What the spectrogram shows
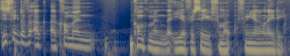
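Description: A man's voice: on the low side, sing-song, a little fast. A man who steers a casual group chat as its host.

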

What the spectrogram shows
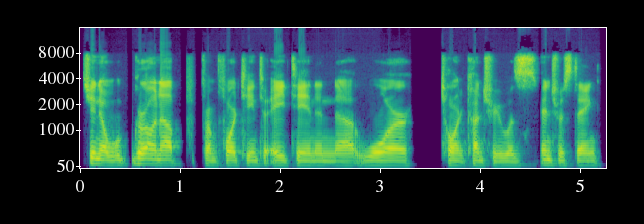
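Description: With no room sound, the recording captures a man in his forties from Croatia, an entrepreneur and speaker, telling personal stories in a conversational podcast interview. His voice is on the low side, level and a bit bright, at normal speed.

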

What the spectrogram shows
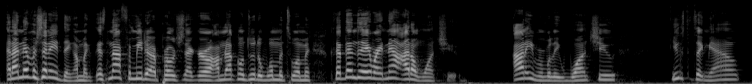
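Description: A young woman in her twenties on a casual podcast, spinning a long story and slipping into everyone's voices as she goes. Her voice is smooth and clear, recorded close and dry with no room sound. She's blunt and profane, and throws herself into it. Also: on the high side, very fast, no room sound. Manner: animated storyteller acting out dialogue, blunt and profane. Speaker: podcast co-host telling a story. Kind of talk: casual chat.

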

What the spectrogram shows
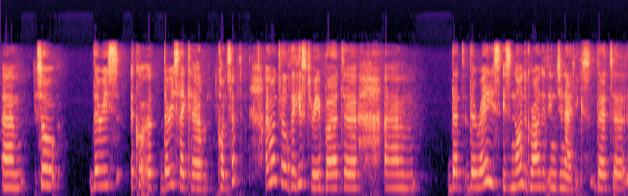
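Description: Slow, high-voiced woman podcast host. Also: rough recording. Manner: hesitant, many fillers. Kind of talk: casual podcast interview.

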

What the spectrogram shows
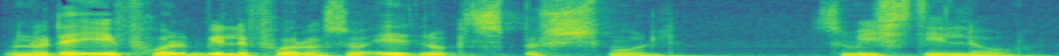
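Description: High gravelly-voiced male preacher. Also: expressive. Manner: earnest, repeats words when restarting, shifts between soft and raised voice. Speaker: preacher speaking for a mission to persecuted Christians. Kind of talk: sermon with personal stories.

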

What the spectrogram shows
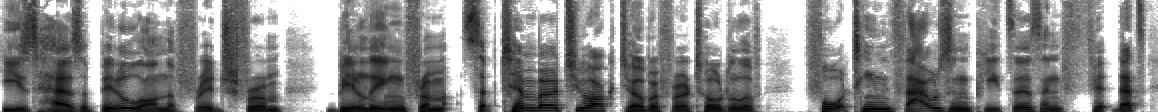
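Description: A man with a deep voice co-hosts a recap podcast. He talks casually and riffs with an incredulous, salty edge. The sound is dry, with hardly any room in it. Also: big pitch swings, a little slow, dry recording. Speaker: podcast host.

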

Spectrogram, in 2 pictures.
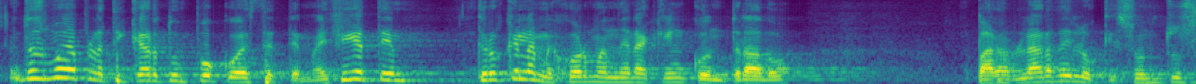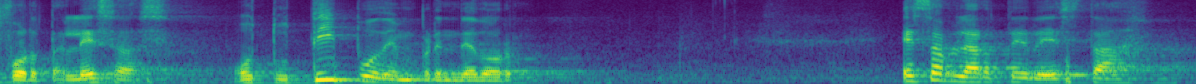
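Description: A man with a fairly high voice, heard in a large hall, hosts a solo podcast. He tells a playful, animated story, acting out voices like his friends shouting.

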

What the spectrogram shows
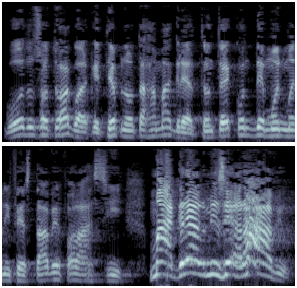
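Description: A man's voice: a little high, rapid-fire, fairly bright tone, slightly rough. A man preaching a sermon, telling a story and acting out the voices of the people in it.

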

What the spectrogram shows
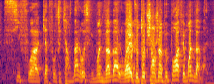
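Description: A man hosting a casual tech live stream, rambling and joking, laughing often and mimicking other people in a high voice. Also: very fast, breathy edge. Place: apartment in Thailand.

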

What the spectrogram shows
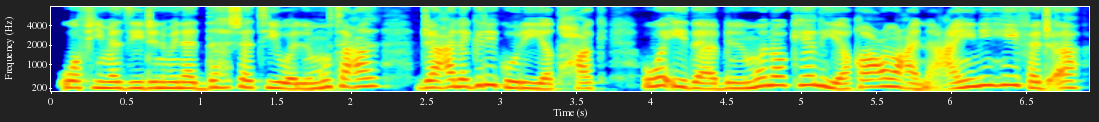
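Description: A woman reading literary fiction aloud in a measured storytelling manner. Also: fairly high pitch, a little mellow, no echo. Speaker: audiobook narrator. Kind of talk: scripted literary narration.

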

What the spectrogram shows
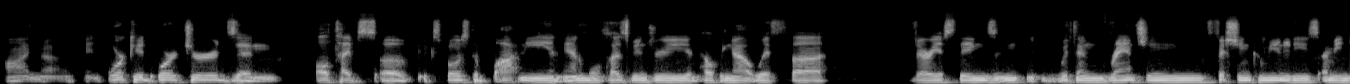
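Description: A man's voice: low voice, darkish tone, no room sound. A young Hawaiian man answering interview questions casually as a guest scientist, with frequent restarts and fillers.

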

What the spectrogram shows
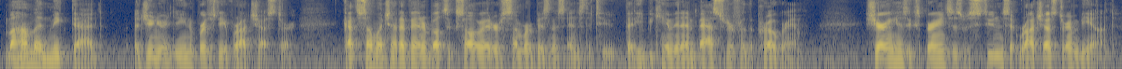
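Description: A man hosting an interview, reading a short introduction and then asking polite, measured questions. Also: low-pitched, vocal fry, slight background noise. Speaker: interview host.

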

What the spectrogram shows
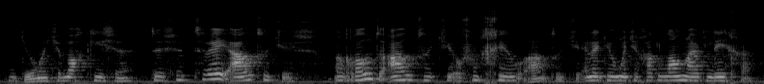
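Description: A woman speaking as a life coach in a reflective, explanatory talk. Her voice sits fairly low and she talks very slowly, circling back and repeating phrases as she works through her point. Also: a little hiss or hum. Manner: calm, explanatory, with repetitions.

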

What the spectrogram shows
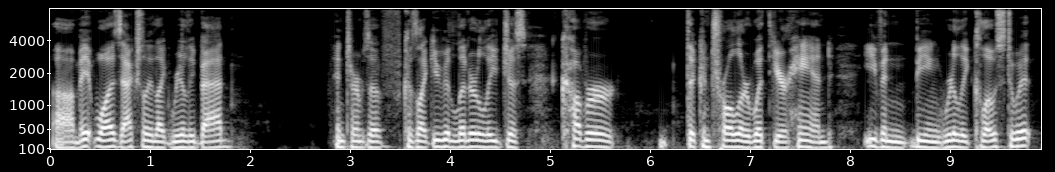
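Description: A man talking casually about games on a podcast, loose and rambling, leaning on "like" and "um". His voice sits in an ordinary middle pitch and sounds dry and close, with little room around it. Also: normal speed, clean tone, no echo. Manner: relaxed, rambling with fillers. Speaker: podcast co-host. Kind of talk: casual gaming chat.

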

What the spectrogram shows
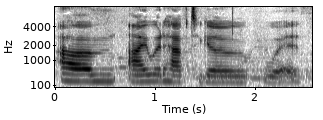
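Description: A young Czech woman, a recent graduate, answers interview questions in English at a conference center, sounding hesitant, thoughtful, and conversational. Her mid-range voice moves little in pitch and comes slowly. Crowd noise, venue ambience, and a distant sound check fill the background.

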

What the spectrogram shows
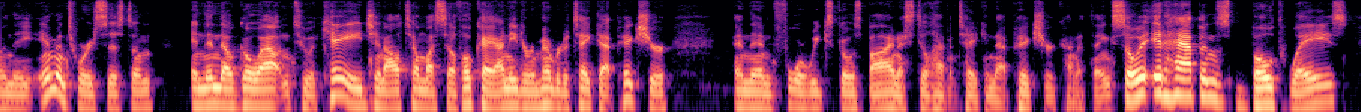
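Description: Speaking quickly and expressively at a medium pitch, a southern Indiana man with a near-Kentucky accent chats frankly as a podcast guest. He's a reptile business owner. The audio has studio quality and no echo.

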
